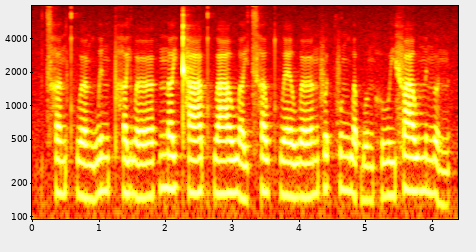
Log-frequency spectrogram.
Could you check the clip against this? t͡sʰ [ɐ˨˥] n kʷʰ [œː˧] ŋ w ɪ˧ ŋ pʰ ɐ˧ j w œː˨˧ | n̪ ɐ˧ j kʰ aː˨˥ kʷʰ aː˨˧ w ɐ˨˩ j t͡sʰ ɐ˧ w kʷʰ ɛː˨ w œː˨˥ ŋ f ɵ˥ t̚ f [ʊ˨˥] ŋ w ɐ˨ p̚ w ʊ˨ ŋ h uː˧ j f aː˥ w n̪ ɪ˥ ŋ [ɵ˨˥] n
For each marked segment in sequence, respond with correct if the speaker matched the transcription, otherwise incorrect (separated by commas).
incorrect, incorrect, incorrect, incorrect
